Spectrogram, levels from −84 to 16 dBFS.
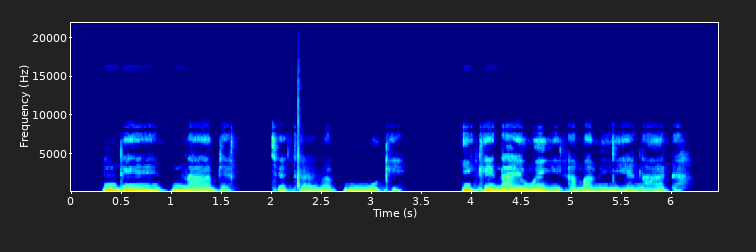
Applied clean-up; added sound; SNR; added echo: neural mask model DeepFilterNet 3.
